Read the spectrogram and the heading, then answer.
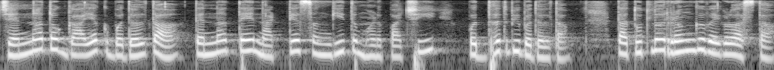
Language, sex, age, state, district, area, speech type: Goan Konkani, female, 18-30, Goa, Canacona, urban, spontaneous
